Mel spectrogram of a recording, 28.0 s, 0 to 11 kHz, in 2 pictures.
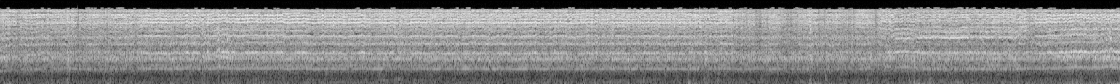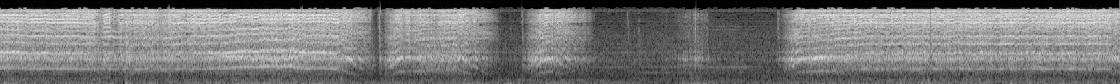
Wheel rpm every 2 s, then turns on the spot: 150, 160, 160, 160, 160, 160, 160, 160, 150, 90, 40, 10, 130, 160.
none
